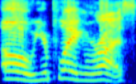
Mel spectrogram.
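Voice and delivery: mock contemptuous tone. Retelling own remark to husband playing a game: imitating a contemptuous tone. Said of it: "Don't say it with such contempt in your voice".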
